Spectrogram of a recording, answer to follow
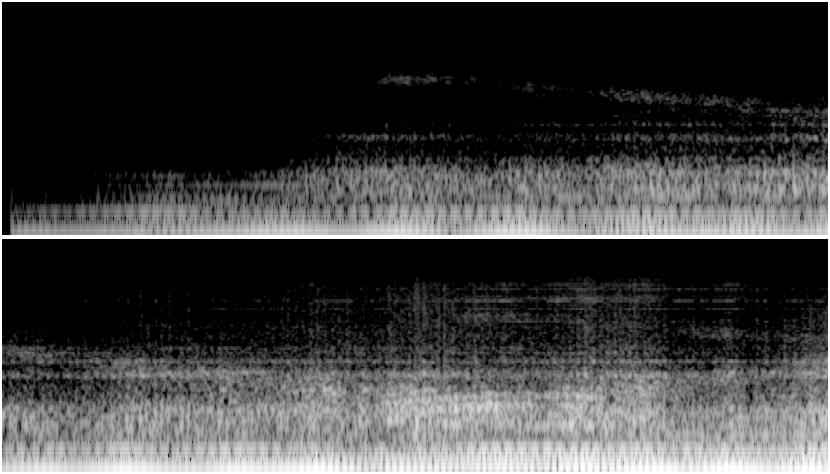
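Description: A deep, steady low rumble that builds gradually louder, with a wash of higher noise swelling above it: an opening drone in a trailer.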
